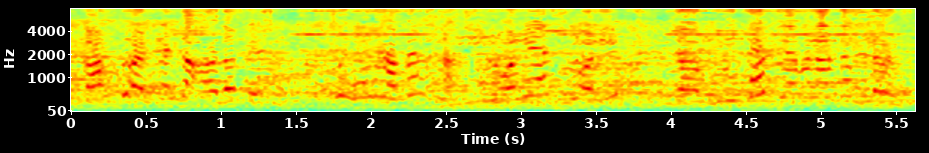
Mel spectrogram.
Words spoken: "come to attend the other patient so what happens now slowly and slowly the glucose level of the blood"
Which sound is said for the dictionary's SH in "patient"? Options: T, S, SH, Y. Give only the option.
S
